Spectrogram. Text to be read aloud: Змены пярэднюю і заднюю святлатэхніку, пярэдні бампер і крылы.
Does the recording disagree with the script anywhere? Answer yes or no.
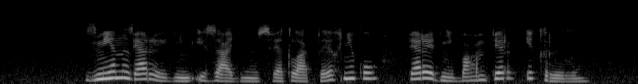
no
